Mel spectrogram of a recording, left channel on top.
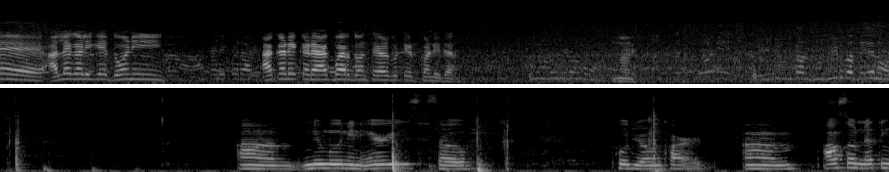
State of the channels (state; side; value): different; both; correlation 0.00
